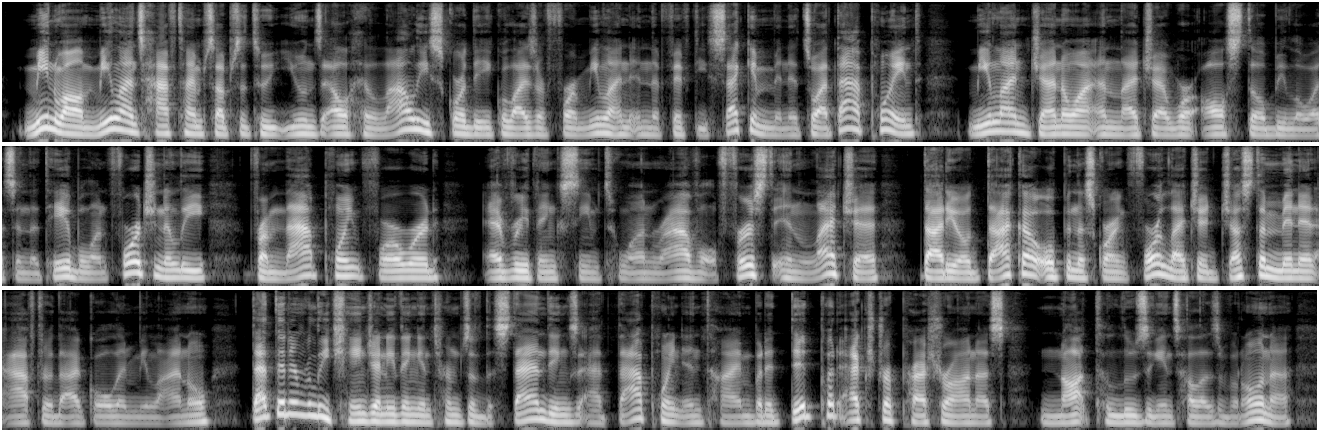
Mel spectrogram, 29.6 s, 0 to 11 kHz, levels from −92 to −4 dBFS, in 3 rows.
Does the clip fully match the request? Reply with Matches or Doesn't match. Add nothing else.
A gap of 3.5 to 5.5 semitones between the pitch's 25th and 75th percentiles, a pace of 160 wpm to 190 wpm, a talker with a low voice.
Matches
